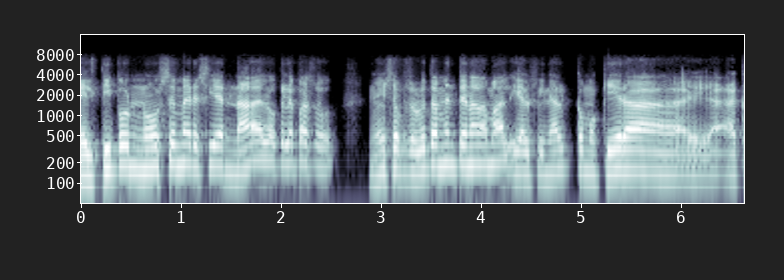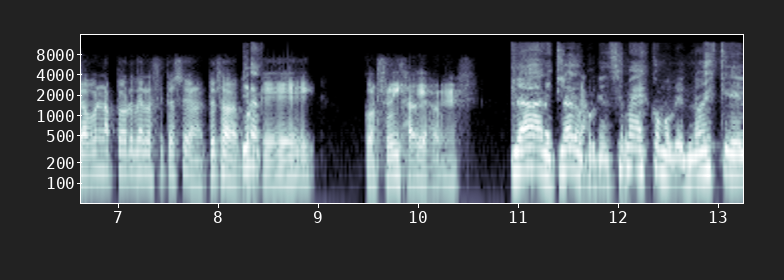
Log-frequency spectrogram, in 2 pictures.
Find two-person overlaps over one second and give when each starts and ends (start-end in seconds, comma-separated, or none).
none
